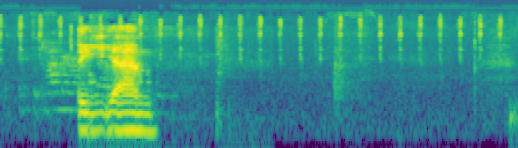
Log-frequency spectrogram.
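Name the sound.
quiz countdown clock ticking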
